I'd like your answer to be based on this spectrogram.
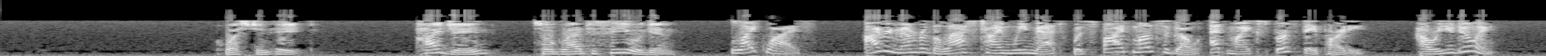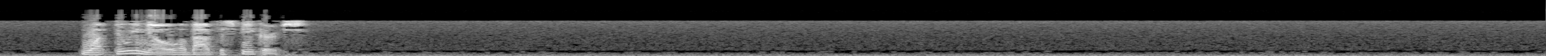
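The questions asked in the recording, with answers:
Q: What do we know about the speakers?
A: They haven't seen each other for 5 months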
